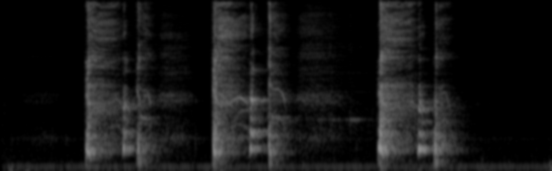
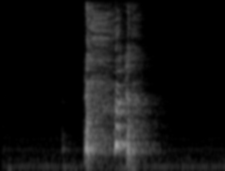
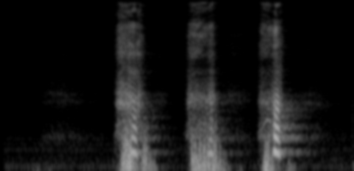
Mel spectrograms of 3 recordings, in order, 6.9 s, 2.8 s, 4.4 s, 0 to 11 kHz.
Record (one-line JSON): {"three_cough_length": "6.9 s", "three_cough_amplitude": 5339, "three_cough_signal_mean_std_ratio": 0.41, "cough_length": "2.8 s", "cough_amplitude": 4935, "cough_signal_mean_std_ratio": 0.3, "exhalation_length": "4.4 s", "exhalation_amplitude": 12661, "exhalation_signal_mean_std_ratio": 0.35, "survey_phase": "beta (2021-08-13 to 2022-03-07)", "age": "18-44", "gender": "Female", "wearing_mask": "No", "symptom_runny_or_blocked_nose": true, "smoker_status": "Never smoked", "respiratory_condition_asthma": false, "respiratory_condition_other": false, "recruitment_source": "Test and Trace", "submission_delay": "2 days", "covid_test_result": "Positive", "covid_test_method": "ePCR"}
